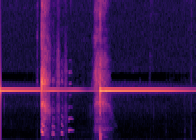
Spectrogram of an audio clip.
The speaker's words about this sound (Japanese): どんなに気持ちよくなっても、この音叉が鳴っている間は射精できないから、覚えておいてね。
